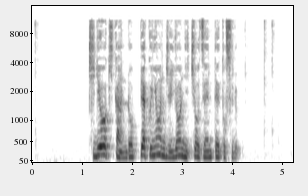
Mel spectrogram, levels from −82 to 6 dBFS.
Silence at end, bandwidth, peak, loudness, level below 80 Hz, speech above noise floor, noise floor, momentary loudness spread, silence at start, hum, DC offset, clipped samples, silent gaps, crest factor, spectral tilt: 1.1 s; 12 kHz; -4 dBFS; -22 LUFS; -64 dBFS; 55 dB; -77 dBFS; 10 LU; 1.15 s; none; under 0.1%; under 0.1%; none; 20 dB; -5 dB/octave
